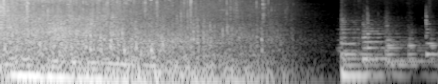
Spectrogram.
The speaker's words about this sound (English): So why do so many trailers use the booj and other super aggressive sound effects?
